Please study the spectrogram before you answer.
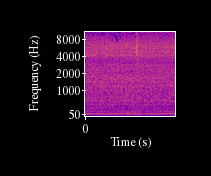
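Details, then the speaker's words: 1967 Jeepster, Buick 225 V6, ME Wagner adjustable PCV, suspected intake manifold gasket vacuum leak, mixture set rich; microphone near exhaust; steady low idle with a beat dropping out now and then; intermittent misfire at idle, probably one cylinder still lean. "That miss is probably because one cylinder's still a little bit lean. So I've basically made everything a little bit rich, which means some of the cylinders are going to be richer, too rich."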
